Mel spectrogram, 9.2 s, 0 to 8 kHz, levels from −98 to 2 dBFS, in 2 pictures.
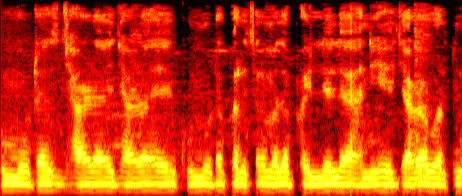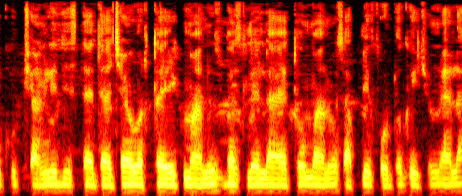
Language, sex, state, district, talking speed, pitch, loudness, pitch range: Marathi, male, Maharashtra, Chandrapur, 190 wpm, 95 Hz, -16 LUFS, 90-95 Hz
